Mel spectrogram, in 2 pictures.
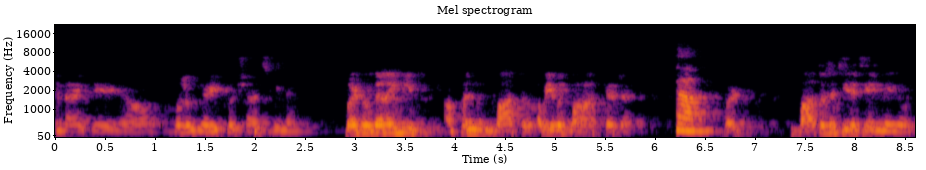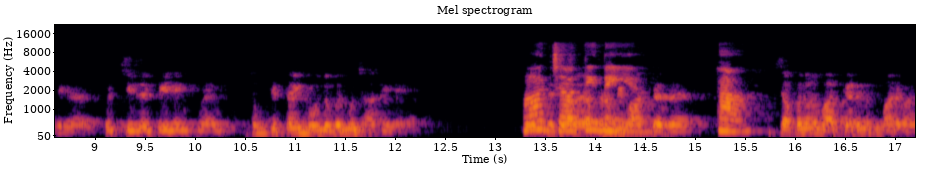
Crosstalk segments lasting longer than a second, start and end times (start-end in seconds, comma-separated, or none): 13.3-14.5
